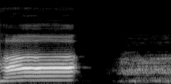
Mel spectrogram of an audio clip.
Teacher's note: ये सब का दुरुस्त होता है, इसको पढ़ें जरा, हा, ये सब का दुरुस्त है। इसको अदा करते वक्त हमारे सीने के अंदर एक गूंज सी पैदा होती है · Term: गोल हा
